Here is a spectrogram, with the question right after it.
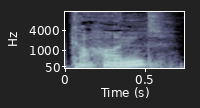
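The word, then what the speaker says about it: K'hund: So they have to go after Kund, right? – Yeah, which I always pronounce it like Kund. Or Kund. – Yeah. – But they said like Kahund. – There's an apostrophe in the name.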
